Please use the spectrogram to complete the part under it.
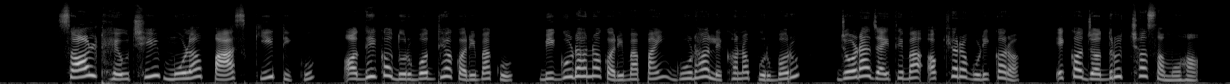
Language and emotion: Odia, neutral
